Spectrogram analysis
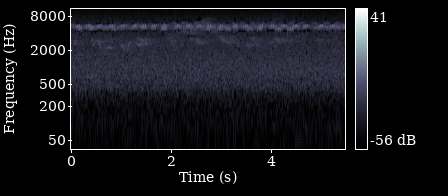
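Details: Ukrainian crickets calling among chrysanthemums: steady, shrill, fast-pulsed trill holding one high pitch throughout, with faint fainter chirps and a gentle background hiss beneath.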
